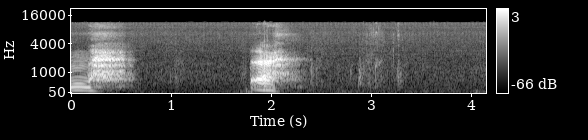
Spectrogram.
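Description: Footsteps crunch through dry grass and loose soil.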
